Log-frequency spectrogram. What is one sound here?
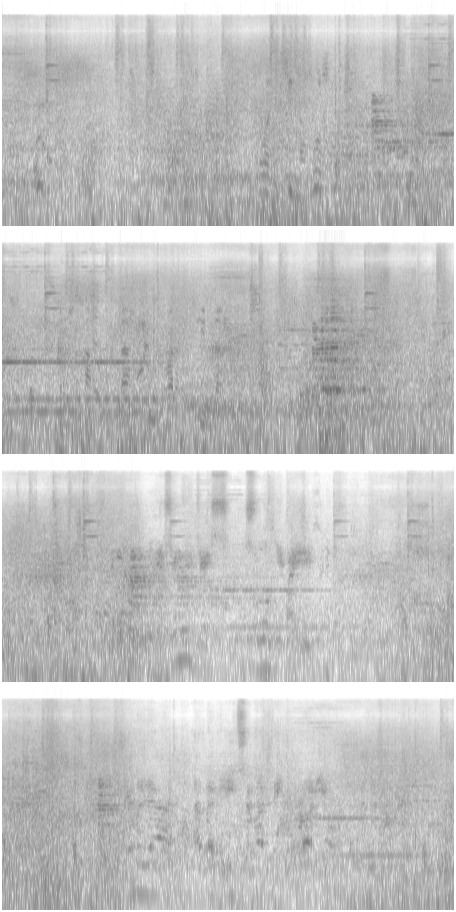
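Spells crackle and explode in a busy battle.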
